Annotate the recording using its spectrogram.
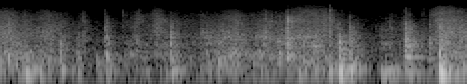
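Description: Cardboard shipping box being handled and tugged at: a few light knocks and scrapes of cardboard.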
